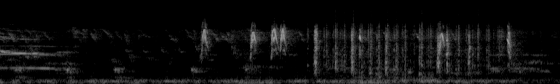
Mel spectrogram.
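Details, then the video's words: Asian pied starling song after a bath, opening with thin whistled notes, then a lively run of dry clicks and snapping high notes over a faint background hum. "Jalak uren habis mandi"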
